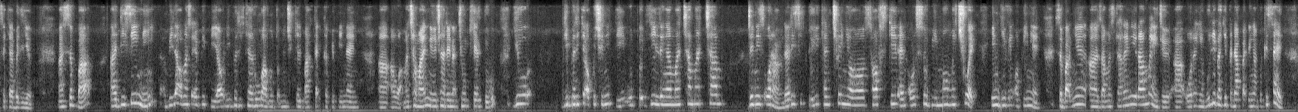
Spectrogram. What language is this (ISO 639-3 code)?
msa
